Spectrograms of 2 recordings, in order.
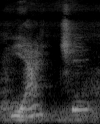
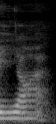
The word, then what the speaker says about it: yacht: That's a Yatchet? that's a yacht. That's a yacht? Yeah, that's how you spell yacht. Like we went out on the yacht on the lake. What? So all of that CH is silent? It's a silent CH, yes.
